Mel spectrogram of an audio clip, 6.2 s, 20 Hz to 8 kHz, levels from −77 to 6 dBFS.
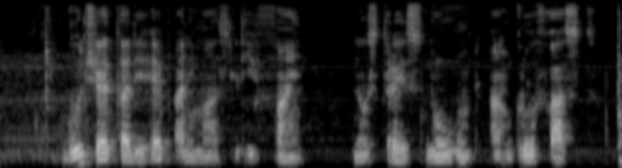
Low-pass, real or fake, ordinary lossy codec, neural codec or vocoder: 7.2 kHz; real; none; none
